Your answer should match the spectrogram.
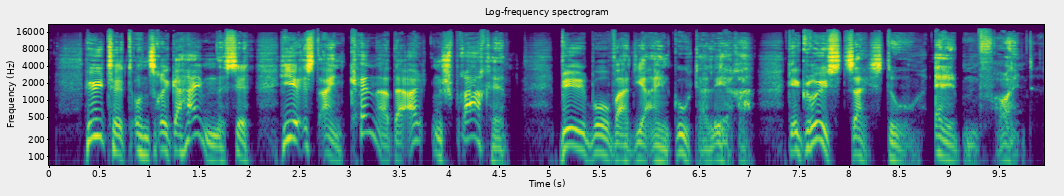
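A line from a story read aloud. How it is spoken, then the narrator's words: Laughing call. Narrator (German): rief Gildor lachend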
